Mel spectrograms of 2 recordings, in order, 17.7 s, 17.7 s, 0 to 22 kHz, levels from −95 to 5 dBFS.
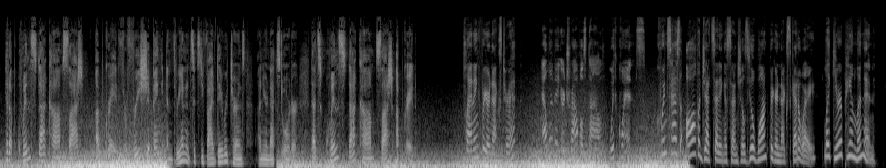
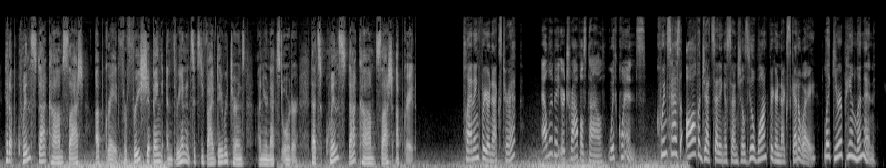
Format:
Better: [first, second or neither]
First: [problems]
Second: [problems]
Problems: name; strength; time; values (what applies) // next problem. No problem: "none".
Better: second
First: wind noise on the microphone; heavy; until 3.5 s and from 5.5 to 14 s; 2 dB below the speech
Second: wind noise on the microphone; occasional gusts; until 3.5 s and from 5.5 to 14 s; 25 dB below the speech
